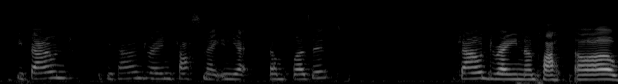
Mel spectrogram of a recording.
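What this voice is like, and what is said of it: Struggling attempt at British accent. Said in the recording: “British? ... British. British. ... You struggled that hard with British?”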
